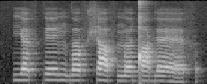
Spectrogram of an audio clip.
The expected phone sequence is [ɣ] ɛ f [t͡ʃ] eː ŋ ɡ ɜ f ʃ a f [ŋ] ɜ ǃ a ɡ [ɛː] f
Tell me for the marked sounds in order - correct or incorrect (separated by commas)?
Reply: incorrect, incorrect, correct, correct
